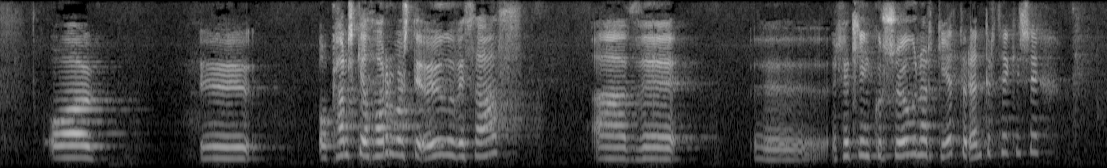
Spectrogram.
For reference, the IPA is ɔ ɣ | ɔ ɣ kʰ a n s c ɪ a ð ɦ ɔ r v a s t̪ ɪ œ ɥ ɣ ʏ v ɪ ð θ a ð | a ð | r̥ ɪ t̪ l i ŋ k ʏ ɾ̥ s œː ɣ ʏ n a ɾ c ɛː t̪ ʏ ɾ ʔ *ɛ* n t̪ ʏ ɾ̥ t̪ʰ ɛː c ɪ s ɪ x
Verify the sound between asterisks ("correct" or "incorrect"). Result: correct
